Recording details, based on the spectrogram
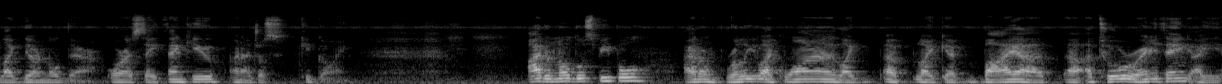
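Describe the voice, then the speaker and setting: A man with an Egyptian accent talks through travel advice in a relaxed, meandering way, stopping often for fillers and restarting his sentences. His voice sits on the low side. The recording has a noticeable echo, as if made in a bare room. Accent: Egyptian Arabic. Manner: loose, rambling, with many fillers and restarts. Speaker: travel vlogger. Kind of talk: casual travel tips to camera.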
